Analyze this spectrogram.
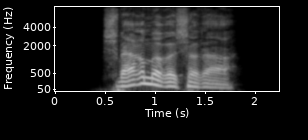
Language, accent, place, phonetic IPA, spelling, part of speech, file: German, Germany, Berlin, [ˈʃvɛʁməʁɪʃəʁɐ], schwärmerischerer, adjective, De-schwärmerischerer.ogg
- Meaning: inflection of schwärmerisch: 1. strong/mixed nominative masculine singular comparative degree 2. strong genitive/dative feminine singular comparative degree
